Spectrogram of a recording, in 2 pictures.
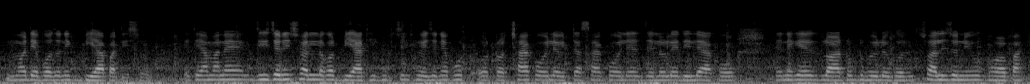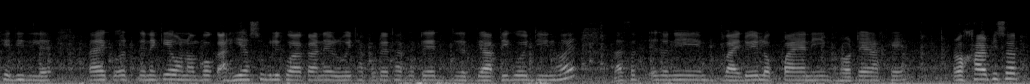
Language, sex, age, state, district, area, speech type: Assamese, female, 30-45, Assam, Sonitpur, rural, spontaneous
